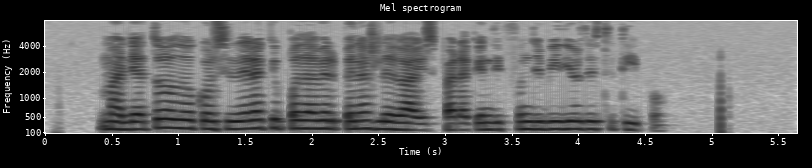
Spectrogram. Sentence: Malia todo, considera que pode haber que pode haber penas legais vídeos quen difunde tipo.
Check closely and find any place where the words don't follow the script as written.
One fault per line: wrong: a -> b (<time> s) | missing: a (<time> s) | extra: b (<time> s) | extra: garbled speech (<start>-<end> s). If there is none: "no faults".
missing: que pode haber (2.2 s)
wrong: vídeos -> para (3.0 s)
extra: vídeos deste (3.8 s)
